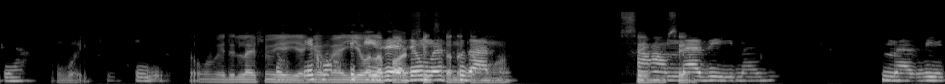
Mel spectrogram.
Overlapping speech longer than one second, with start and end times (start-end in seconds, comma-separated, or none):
2.7-5.1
